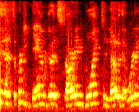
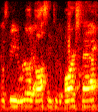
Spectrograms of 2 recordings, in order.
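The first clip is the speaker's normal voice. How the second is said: ordinary delivery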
